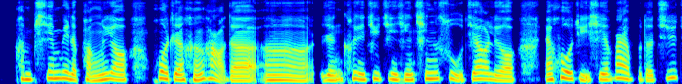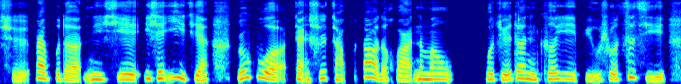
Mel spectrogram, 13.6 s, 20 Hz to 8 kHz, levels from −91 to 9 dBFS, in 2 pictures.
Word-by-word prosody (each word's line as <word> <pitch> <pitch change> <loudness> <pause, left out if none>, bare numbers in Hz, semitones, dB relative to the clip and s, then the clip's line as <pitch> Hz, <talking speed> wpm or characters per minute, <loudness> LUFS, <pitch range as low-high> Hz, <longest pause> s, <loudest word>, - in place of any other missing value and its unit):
很 205 -4 +2
亲 235 +4 0
密 235 -1 +3
的 190 - +3
朋 170 +2 +1
友， 190 -4 +1 0.2
或 235 -3 +3
者 190 -3 +3
很 180 +1 +2
好 225 0 0
的， 155 -1 +1
呃， 175 -3 +1
人， 170 +3 0
可 225 - -4
以 195 - +3
去 215 +3 -2
进 200 -1 0
行 185 -1 +1
倾 220 +2 +1
诉 215 -6 -4
交 210 +3 0
流， 160 -6 0 0.3
来 190 - +3
获 230 +2 +5
取 205 -4 -4
一 - - -1
些 195 -2 0
外 235 +1 +2
部 195 -1 -8
的 170 -3 -2
支 250 +8 -4
持， 150 - -6
外 235 -2 +5
部 200 -2 -5
的 165 -3 +1
那 195 +1 +2
些 195 0 +1
一 225 - 0
些 230 +2 +3
意 265 0 +1
见。 180 -2 -1 0.2
如 240 +4 +1
果 240 -10 +2
暂 210 -3 +1
时 235 +6 -2
找 185 - -4
不 - - -31
到 265 -2 +3
的 - - -2
话， 165 -3 -2
那 210 - +2
么 200 -2 +2 0.3
我 195 -2 +1
觉 185 0 0
得 230 0 +2
你 200 -3 +3
可 210 +2 0
以， 205 -3 -2
比 175 -1 -10
如 160 - -4
说 195 0 -2
自 275 +8 0
己 150 - -5
195 Hz, 275 characters per minute, -23 LUFS, 180-220 Hz, 0.3 s, 获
